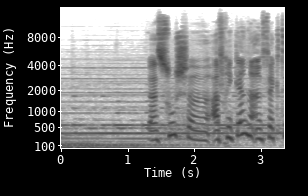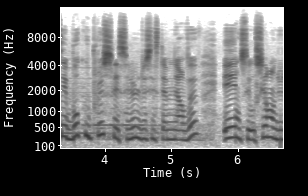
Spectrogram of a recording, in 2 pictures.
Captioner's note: speaks in foreign language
